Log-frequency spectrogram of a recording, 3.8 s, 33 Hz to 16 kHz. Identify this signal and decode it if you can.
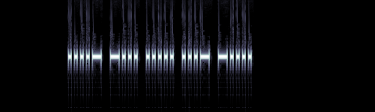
Morse code, heard as a keyed tone, about 38 wpm, 700 Hz. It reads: 4B5V6
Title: Five Challenging Letter-Number Combinations 40wpm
